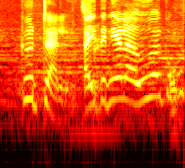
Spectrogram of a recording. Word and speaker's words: Quitral: Vamos a hablar de Rayen Cutral. Cutral. Ahí tenía la duda. ¿Cómo Quitral. Quitral se escribe, pero me imaginaba que no se decía tan...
